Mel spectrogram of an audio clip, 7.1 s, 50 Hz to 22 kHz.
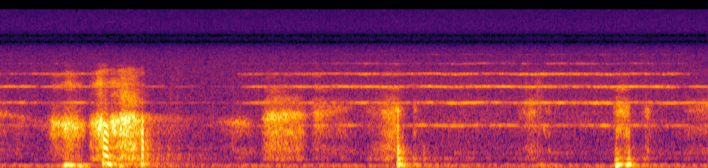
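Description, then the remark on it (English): A sprinkler alarm bell rings in a basement at 6 o'clock as the day engineer turns off one of the sprinkler alarms. It is a steady, high-pitched metallic tone held for several seconds, with a few louder noisy bursts breaking in over it. “That was the bell back in the basement. The day engineer turned off one of the sprinkler alarms.”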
